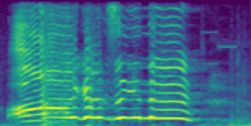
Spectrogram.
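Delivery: high, drawn-out panicked cry; real high-pitched scare; startled scream. Real, not acted. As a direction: cry out in sudden fright. Jump scare in horror game.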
